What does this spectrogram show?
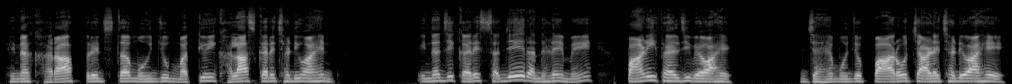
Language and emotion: Sindhi, angry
